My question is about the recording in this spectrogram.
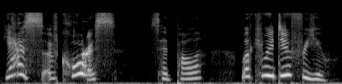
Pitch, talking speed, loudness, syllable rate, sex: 330 Hz, 195 wpm, -19 LUFS, 5.2 syllables/s, female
